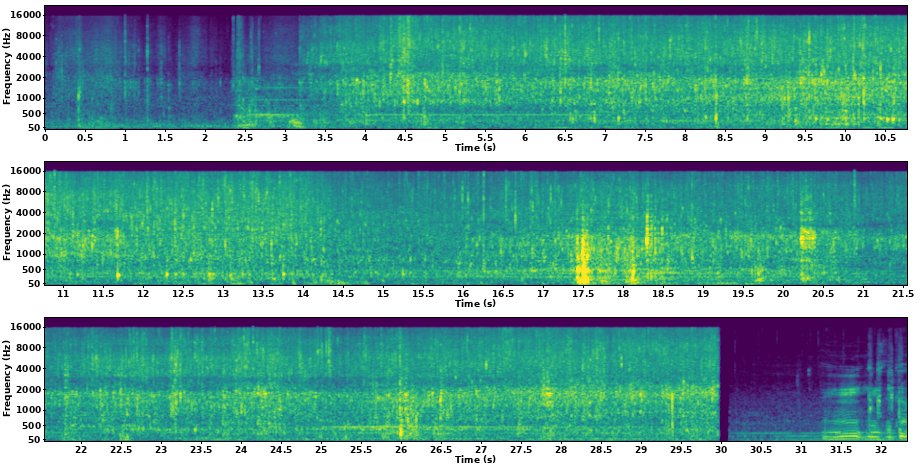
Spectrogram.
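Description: Water and gravel slurry pouring and splashing down the sluice of a homemade bucket highbanker. The flow starts about two seconds in and runs steadily, with a few knocks around the middle.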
